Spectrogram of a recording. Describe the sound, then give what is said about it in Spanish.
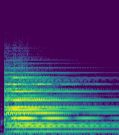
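A church bell strikes once, loud and bright, its rich ringing tone holding and then slowly fading away. “Vamos a escuchar la campana del éxito. Bueno, es una campana normal de iglesia, ¿no?”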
